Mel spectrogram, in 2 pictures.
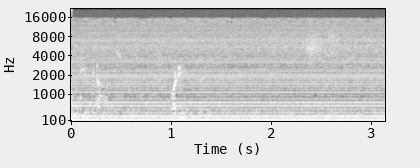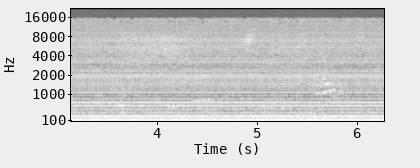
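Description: Steady electrical mains hum with its overtones, unchanging throughout, with a faint short voice about a second in.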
